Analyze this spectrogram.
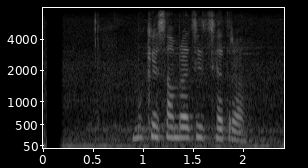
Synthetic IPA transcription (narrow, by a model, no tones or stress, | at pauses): mukʰjʌsʌmrad͡zit̪̚t͡sʰet̪rʌ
